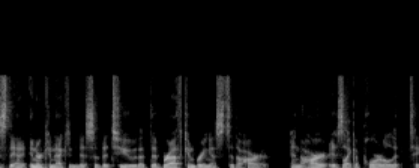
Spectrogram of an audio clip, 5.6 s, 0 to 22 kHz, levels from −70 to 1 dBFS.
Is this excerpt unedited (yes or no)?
yes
